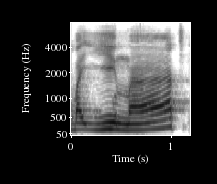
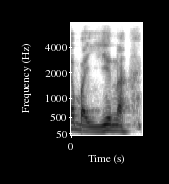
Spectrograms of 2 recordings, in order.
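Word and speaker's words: بينات: Telah berfirman Allah Subhanahu wa Ta'ala, qala Allah Ta'ala, bayyinat, dibacanya bayyinah. Itu sudah bukan Al-Quran.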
